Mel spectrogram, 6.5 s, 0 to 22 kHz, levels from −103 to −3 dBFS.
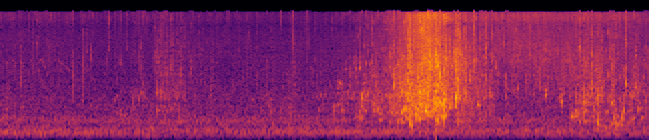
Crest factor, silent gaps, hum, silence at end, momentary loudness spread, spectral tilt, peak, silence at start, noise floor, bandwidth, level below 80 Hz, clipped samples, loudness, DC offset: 28 dB; none; none; 0 s; 30 LU; 1 dB/octave; 0 dBFS; 0 s; -49 dBFS; 17 kHz; -74 dBFS; under 0.1%; -21 LUFS; under 0.1%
